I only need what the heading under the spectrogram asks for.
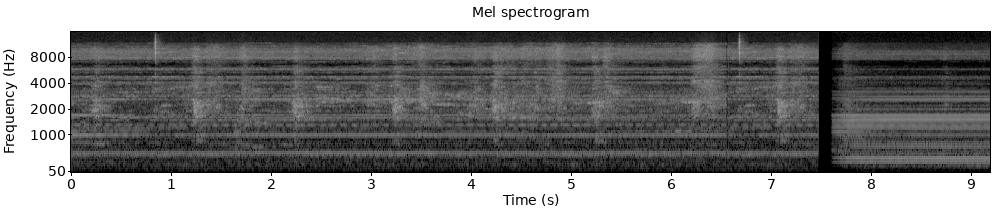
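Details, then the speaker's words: Ceiling fan that only hums when switched on but won't spin, motor turns by hand; steady electrical hum, faint buzz, no blade whoosh; failed 2.50 MFD capacitor. "जब हम पंखे का switch इसे चालू करें, फिर प्रशंसक की ओर से बस गुनगुना रहा हूँ। आवाज आती है। लेकिन प्रशंसक यह घूमता नहीं है।"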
